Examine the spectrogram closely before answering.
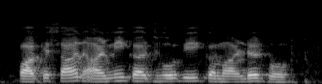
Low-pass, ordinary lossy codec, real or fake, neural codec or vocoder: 7.2 kHz; Opus, 64 kbps; fake; codec, 16 kHz, 16 kbps, FunCodec, trained on LibriTTS, 50 frames a second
